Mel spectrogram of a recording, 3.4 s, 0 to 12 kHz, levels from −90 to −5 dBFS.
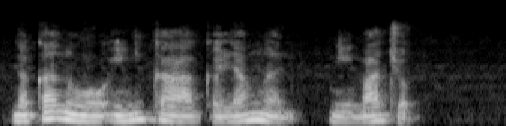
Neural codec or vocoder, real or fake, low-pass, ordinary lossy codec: codec, 16 kHz, 4 kbps, FreqCodec, smaller model; fake; 7.2 kHz; MP3, 64 kbps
